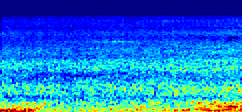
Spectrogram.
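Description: Steady low rumble of parked diesel semi trucks idling across a truck stop lot, dipping slightly in level about half a second in.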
